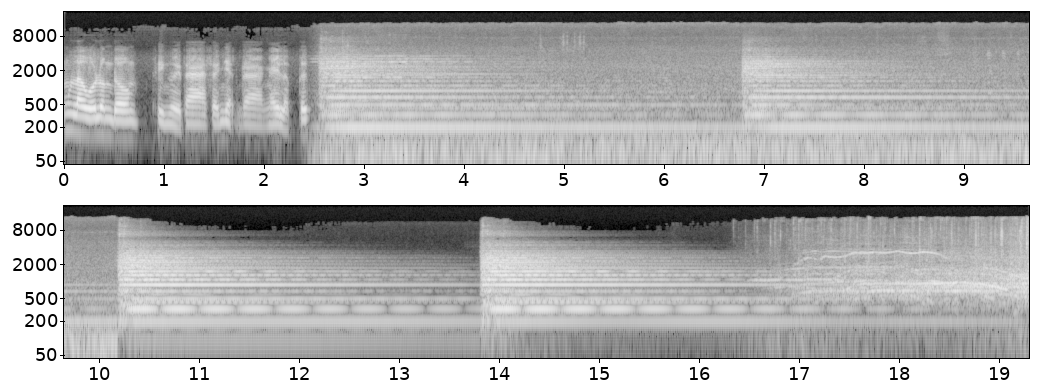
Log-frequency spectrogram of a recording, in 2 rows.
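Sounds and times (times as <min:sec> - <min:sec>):
speech: 0:00.0 - 0:03.2
deep cracked hour bell of Big Ben striking in central London: 0:02.5 - 0:16.4
crowd whooping and cheering: 0:16.4 - 0:19.2.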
